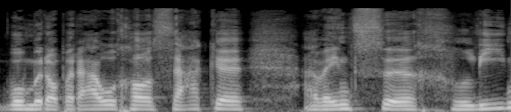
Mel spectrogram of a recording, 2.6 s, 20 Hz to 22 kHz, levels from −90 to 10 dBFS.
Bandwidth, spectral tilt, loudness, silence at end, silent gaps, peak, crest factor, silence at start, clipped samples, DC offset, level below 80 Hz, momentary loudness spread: 16 kHz; -6 dB/octave; -16 LUFS; 0 s; none; 0 dBFS; 14 dB; 0 s; under 0.1%; under 0.1%; -38 dBFS; 4 LU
